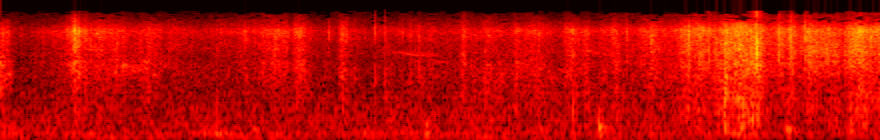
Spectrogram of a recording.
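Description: Boots scuffing on dry forest floor, then stepping onto the rungs of a wooden ladder, with clothing and backpack rustling; a burst of louder scuffs and knocks comes near the end as the climb begins.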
